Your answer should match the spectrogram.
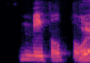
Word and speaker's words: Mapplethorpe: Oh, Maple. – Mapplethorpe. – Yeah, yeah. It looks like Mapplethorpe. Because there's two P's.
